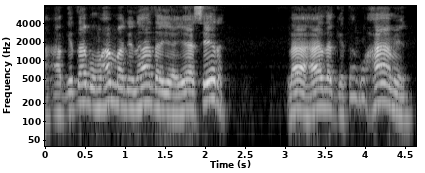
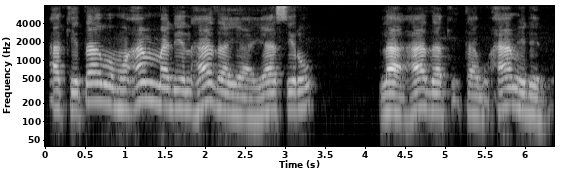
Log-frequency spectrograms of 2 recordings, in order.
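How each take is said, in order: First: Yasir and Hamid stopped on the consonant; final vowels dropped. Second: Yasiru and Hamidin with endings sounded; full final vowels. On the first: Teacher shows what experienced readers may do, endings dropped. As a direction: read Yasir without -u, Hamid without -in. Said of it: "nggak usah dibaca nggak apa-apa". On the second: Teacher models reading practice with intonation, full final vowels. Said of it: "Boleh dibaca harokat belakangnya". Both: Shown as a demonstration.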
